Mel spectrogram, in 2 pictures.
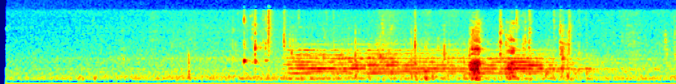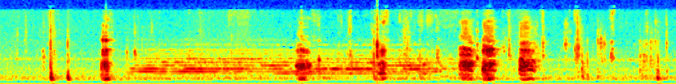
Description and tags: this is my pig pudgy. she is eating peanuts and oinking inside my house.
pig, animal, sound, oink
